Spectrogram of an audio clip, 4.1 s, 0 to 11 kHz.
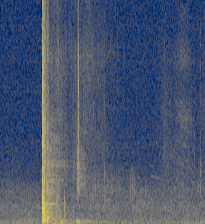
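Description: A single shot from a 10mm Springfield XD(M) Competition pistol firing a full-power 200-grain Speer Gold Dot load, about a second in, with a short echo trailing off and two faint ticks after it.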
